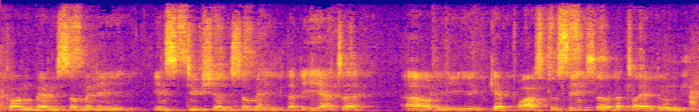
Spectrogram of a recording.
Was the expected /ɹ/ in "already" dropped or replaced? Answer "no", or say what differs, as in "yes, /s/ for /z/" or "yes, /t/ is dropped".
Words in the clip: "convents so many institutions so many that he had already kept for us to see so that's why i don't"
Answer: yes, /ɹ/ is dropped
